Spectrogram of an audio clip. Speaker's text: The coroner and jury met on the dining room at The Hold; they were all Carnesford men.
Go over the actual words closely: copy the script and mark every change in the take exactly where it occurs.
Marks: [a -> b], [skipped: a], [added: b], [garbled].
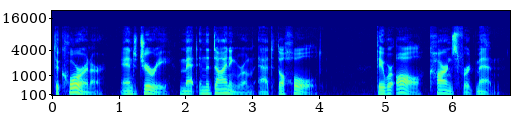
The coroner and jury met [on -> in] the dining room at The Hold; they were all Carnesford men.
